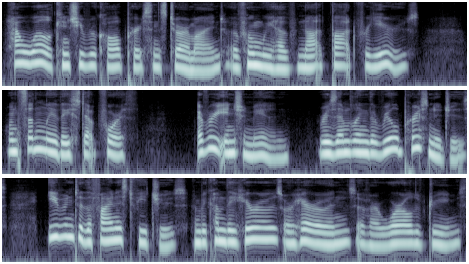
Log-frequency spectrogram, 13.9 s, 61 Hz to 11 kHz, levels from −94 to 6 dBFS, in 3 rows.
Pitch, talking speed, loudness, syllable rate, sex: 215 Hz, 200 wpm, -16 LUFS, 5.6 syllables/s, female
